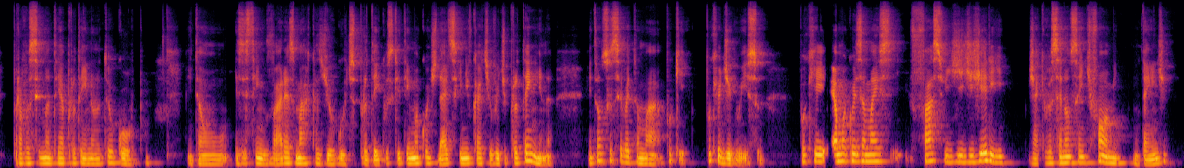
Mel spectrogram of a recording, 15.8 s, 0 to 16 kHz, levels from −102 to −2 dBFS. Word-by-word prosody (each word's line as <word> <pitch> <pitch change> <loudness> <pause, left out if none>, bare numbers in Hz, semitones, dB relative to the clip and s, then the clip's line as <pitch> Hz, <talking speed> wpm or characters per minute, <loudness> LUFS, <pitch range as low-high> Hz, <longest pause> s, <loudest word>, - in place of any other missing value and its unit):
para 110 - -3
você 115 +1 -1
manter 115 0 +2
a 110 - +2
proteína 110 -1 -1
no 105 0 -2
teu 120 +3 -2
corpo, 105 0 -3 0.5
então 95 0 -3
existem 110 0 0
várias 105 +3 0
marcas 110 -1 +1
de 100 - -5
iogurtes 95 0 -1
proteicos 95 +5 -3
que - - -2
têm 110 0 +2
uma 115 - +8
quantidade 115 -4 -1
significativa 110 -1 +1
de - - -8
proteína, 115 +1 +1 0.4
então 160 - -1
se 165 +2 -2
você 160 - -1
vai 130 -2 0
tomar 110 -3 0
por 155 - -7
que 160 0 -8 0.2
por 160 - -3
que - - -2
eu - - +3
digo 105 -6 +2
isso? - - -1 0.5
Porque 145 +1 +2
é 150 - +7
uma 155 0 +3
coisa 155 -1 +2
mais 150 +1 +1 0.2
fácil 160 -8 0
de 140 +1 -1
digerir, 135 -2 +3 0.3
já 105 - -3
que 105 +3 -12
você 120 +1 +1
não 125 +1 +5
sente 125 0 -1
fome, 120 -3 +2 0.2
entende? 100 - -1
115 Hz, 185 wpm, -23 LUFS, 105-140 Hz, 0.5 s, uma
